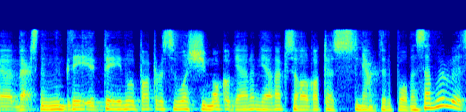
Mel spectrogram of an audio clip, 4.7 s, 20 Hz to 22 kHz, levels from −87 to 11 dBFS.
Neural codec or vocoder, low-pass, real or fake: codec, 16 kHz, 0.5 kbps, X-Codec, HuBERT features, trained on general audio; 7.2 kHz; fake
